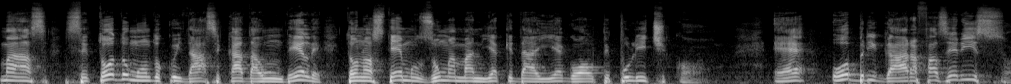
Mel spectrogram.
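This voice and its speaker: A man speaks very slowly in a fairly high voice. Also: lively intonation. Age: 60s. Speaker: doctor. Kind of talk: interview. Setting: studio.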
